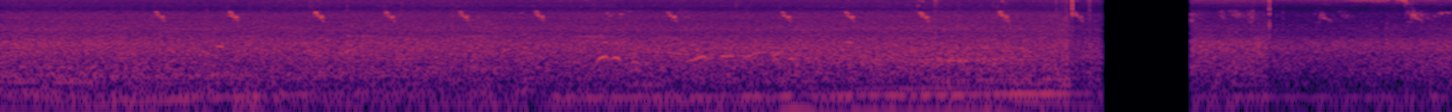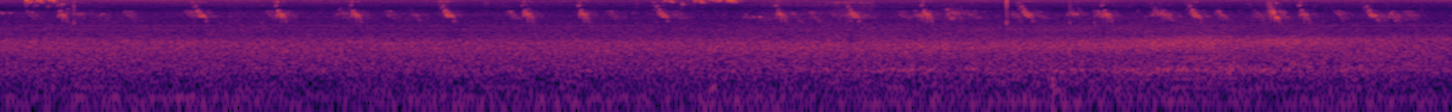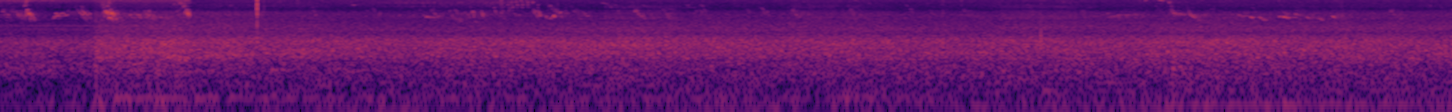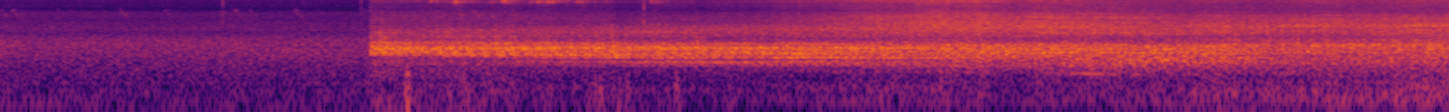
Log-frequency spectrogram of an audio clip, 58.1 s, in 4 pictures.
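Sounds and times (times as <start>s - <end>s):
steady low rumble: 47.3s - 58.0s.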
